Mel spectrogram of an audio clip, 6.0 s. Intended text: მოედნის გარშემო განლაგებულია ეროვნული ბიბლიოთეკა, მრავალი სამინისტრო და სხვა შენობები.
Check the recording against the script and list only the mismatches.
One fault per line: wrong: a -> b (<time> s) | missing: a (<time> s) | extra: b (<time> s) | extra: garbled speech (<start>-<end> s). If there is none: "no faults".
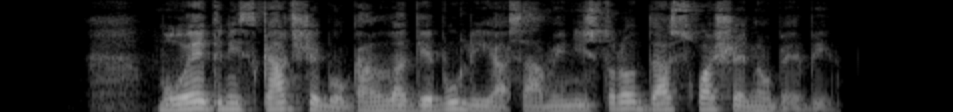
missing: ეროვნული ბიბლიოთეკა მრავალი (3.2 s)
